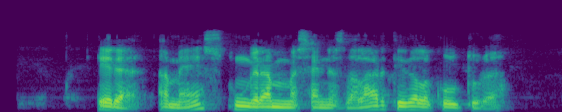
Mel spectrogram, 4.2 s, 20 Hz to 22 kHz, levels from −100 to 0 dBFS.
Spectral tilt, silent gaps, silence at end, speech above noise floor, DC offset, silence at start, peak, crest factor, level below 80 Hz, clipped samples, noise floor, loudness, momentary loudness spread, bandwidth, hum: -4.5 dB/octave; none; 0.45 s; 38 dB; under 0.1%; 0.75 s; -4 dBFS; 18 dB; -76 dBFS; under 0.1%; -59 dBFS; -22 LUFS; 9 LU; 7.2 kHz; none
